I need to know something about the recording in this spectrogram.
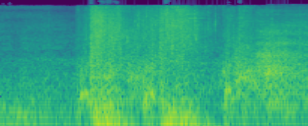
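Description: A blade strikes flesh with a wet slash.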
